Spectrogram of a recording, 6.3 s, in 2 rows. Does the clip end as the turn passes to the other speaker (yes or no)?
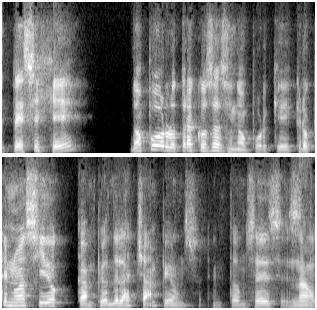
no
